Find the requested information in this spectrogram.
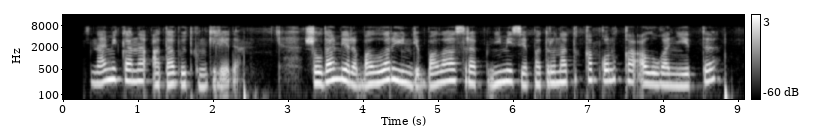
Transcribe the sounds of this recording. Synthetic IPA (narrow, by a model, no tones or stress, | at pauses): d̪̥ʲinamʲijkanəʔɑt̪ɑpwɵt̪kʲɪmkʲʰe̞̰le̞̰d̪ɪ̰ | ʒ̥əlˠd̪ɑnbe̞ɾɪbɑlˠɑlˠɑɾʏjɪnd̪e̞bɑlˠɑːsəɾɑp̚ne̞me̞se̞pʰat̪ro̞nat̪ːəqʰːɑmqo̞ɾlˠəqːɑ̰ʔɑ̰lˠuʁɑnije̞t̪ːɪ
